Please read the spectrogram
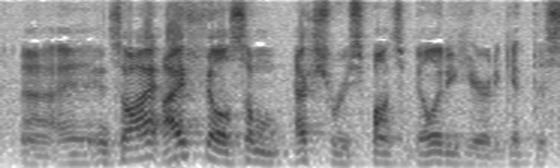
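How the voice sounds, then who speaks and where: A man speaks at a fairly quick pace with ordinary pitch variation. Light background noise is present. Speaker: local politician. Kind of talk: interview answer. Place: meeting room.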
